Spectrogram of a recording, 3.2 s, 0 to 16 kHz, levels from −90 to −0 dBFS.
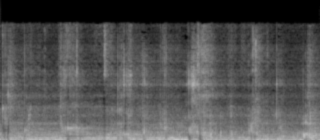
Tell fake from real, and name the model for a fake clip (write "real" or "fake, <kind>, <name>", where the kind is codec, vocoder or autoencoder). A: fake, codec, SNAC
